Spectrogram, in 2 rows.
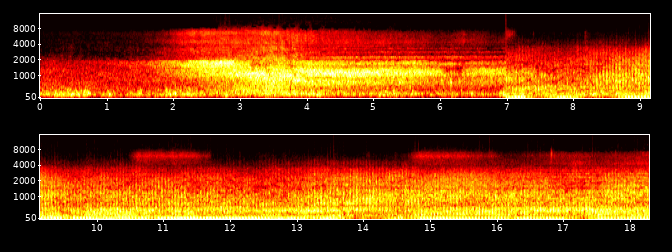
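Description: Bell Boeing V-22 Osprey tiltrotor aircraft, its rotors and Rolls-Royce T406 turboshaft engines running loud and steady. The sound swells about two seconds in, then changes abruptly about seven seconds in to a much deeper low drone that continues.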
